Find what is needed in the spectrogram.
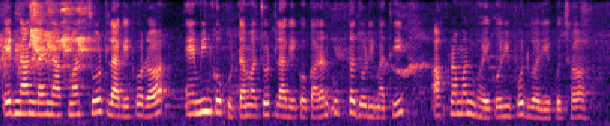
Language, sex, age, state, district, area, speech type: Nepali, female, 45-60, West Bengal, Darjeeling, rural, read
